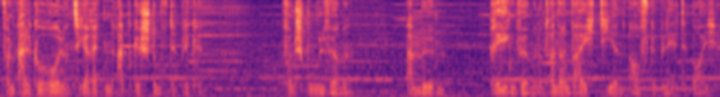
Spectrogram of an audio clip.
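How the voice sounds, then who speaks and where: An actor playing a weary male writer with a gravelly voice, narrating his misadventures in a literary radio drama. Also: rumbling low. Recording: music behind the voice.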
